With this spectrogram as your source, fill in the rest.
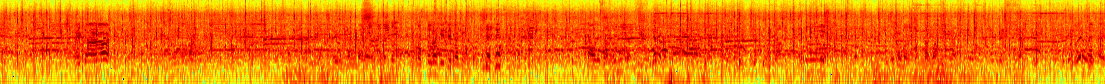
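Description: Many footsteps patter on pavement as a crowd of runners passes close by.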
